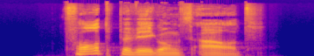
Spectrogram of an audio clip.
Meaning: mode of transport
- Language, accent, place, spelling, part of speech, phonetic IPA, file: German, Germany, Berlin, Fortbewegungsart, noun, [ˈfɔʁtbəveːɡʊŋsˌʔaːɐ̯t], De-Fortbewegungsart.ogg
